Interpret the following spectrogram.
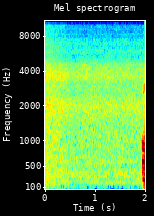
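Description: Faint steady hiss of background noise with no distinct sound in it.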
